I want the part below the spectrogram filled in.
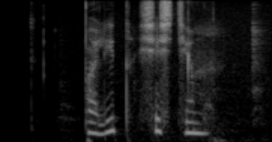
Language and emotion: Russian, neutral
